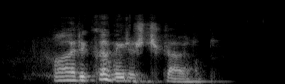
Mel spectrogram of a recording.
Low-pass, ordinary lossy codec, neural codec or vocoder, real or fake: 10.8 kHz; AAC, 32 kbps; codec, 24 kHz, 1.5 kbps, HILCodec; fake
